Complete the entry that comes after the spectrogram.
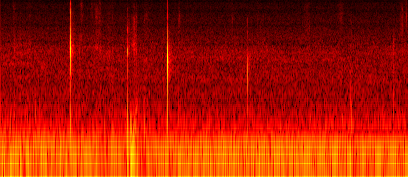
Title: Cracking Joints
